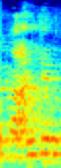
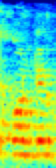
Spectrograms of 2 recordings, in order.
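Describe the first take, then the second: First: कॉन्ट्रैक्ट said the desi Hindi way, with a laugh; Hindi-style pronunciation. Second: Said in the usual way. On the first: Shown as a demonstration. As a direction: relish saying कॉन्ट्रैक्ट with Hindi vowels. (कॉन्ट्रैक्ट Hindi अंदाज़ में, हँसते हुए) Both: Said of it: "मैं हिंदी वाला pronounce कर रहा हूँ".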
